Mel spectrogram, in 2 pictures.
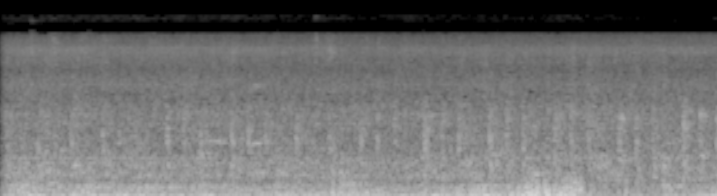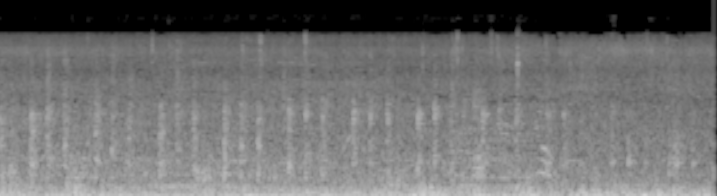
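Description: Escalator running with a steady low rumble, which eases about six seconds in, giving way to busy street noise with people's voices and small clicks.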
